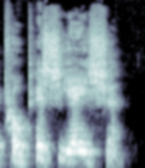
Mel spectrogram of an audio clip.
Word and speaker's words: propitiation: I can almost guarantee some of y'all didn't say it right. Because I have to say it slow to say it right. Everybody say that with me. Say propitiation.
